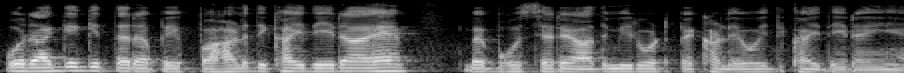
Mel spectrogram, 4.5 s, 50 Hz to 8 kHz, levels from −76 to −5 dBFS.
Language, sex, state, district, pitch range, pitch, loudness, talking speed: Hindi, male, Uttar Pradesh, Shamli, 115-130 Hz, 120 Hz, -19 LUFS, 290 wpm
